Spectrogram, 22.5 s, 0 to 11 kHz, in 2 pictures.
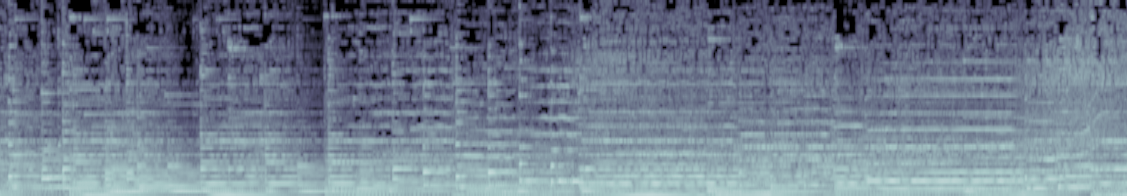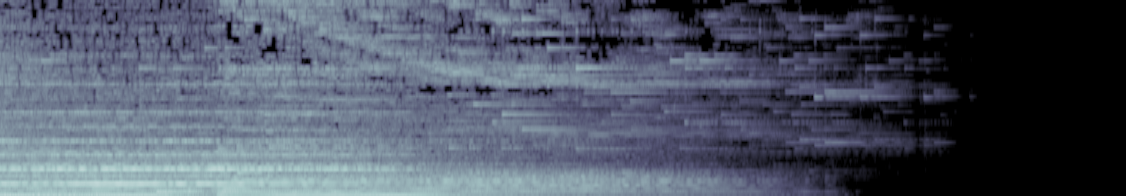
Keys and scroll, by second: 7.1 ctrl+z.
